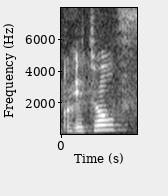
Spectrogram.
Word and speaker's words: it'll: it's no tomorrow if it'll snow tomorrow okay good so what's the trick remember italy take out the y if fatal if it'll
